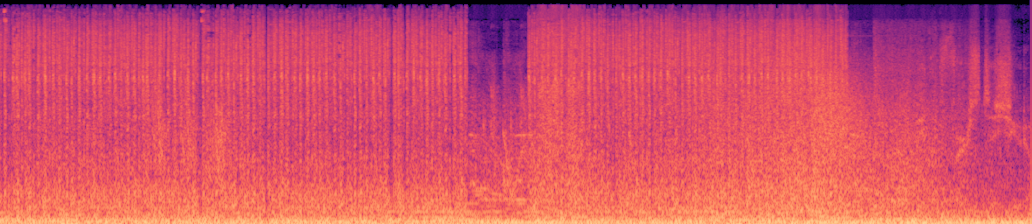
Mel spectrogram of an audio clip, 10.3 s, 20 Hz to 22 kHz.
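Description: Spaceship weapons fire in the space-combat video game Everspace 2: dense, continuous volleys of loud blasts and explosions, with the barrage pausing only briefly.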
